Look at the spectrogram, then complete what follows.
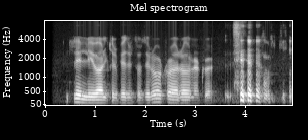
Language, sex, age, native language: Icelandic, male, 14, Icelandic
